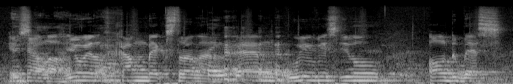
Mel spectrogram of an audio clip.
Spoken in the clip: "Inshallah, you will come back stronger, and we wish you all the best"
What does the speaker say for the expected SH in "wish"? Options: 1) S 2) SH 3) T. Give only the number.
1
